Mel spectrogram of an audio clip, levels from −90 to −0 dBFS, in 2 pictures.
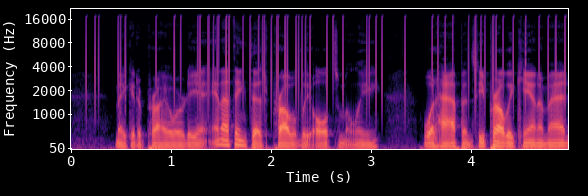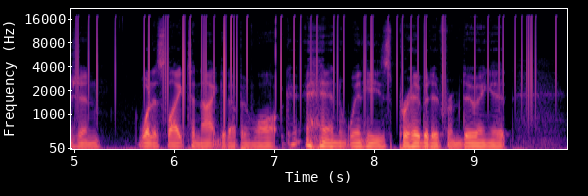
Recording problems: muffled; slightly; fading above 2 kHz
crackle, like an old record; noticeable; 10 dB below the speech

